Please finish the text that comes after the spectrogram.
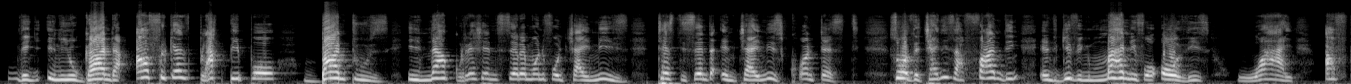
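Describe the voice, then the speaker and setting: A woman's voice: a little high, a bit bright. A woman giving preachy commentary while walking through web pages, full of rhetorical questions. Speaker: online teacher and commentator.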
